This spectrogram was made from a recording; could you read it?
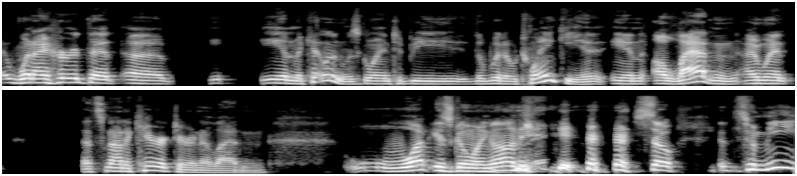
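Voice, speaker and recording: A man chatting casually as a podcast guest, expressive in his storytelling, often restarting his sentences. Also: mid-range voice. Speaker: podcast guest, theatre director. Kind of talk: casual chat.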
